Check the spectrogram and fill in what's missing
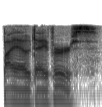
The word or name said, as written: biodiverse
